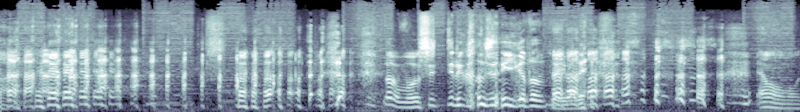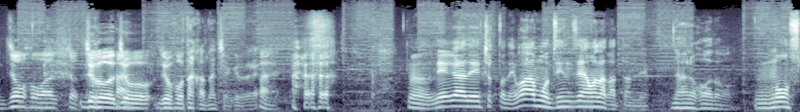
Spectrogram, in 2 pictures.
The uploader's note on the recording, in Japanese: 東海市富木島町、聖地「とんちんかん」で収録！お酒を呑みながらおじさんが喋るラジオ。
